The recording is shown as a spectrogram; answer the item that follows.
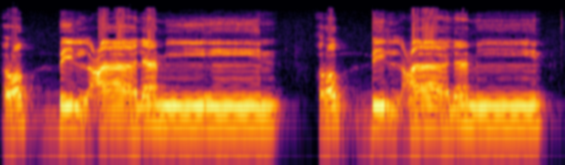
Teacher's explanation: ہم وقف میں اس نون کو سائلنٹ کر دیں گے، یعنی نون کو ساکن کر دیں گے، تو آخر میں نون کی آواز کو نکالا جائے گا، جیسے رب العالمین، رب العالمین.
